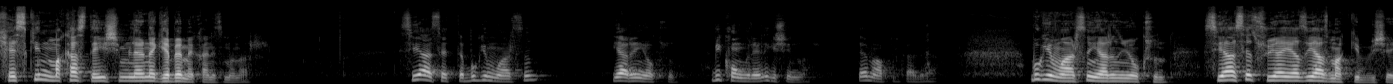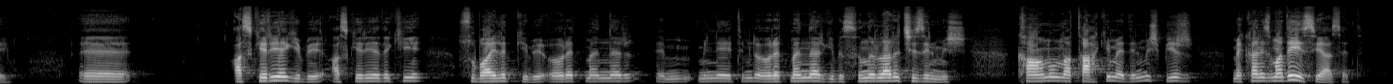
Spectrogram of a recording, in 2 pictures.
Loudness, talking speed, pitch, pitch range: -22 LUFS, 105 wpm, 155 Hz, 140-185 Hz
